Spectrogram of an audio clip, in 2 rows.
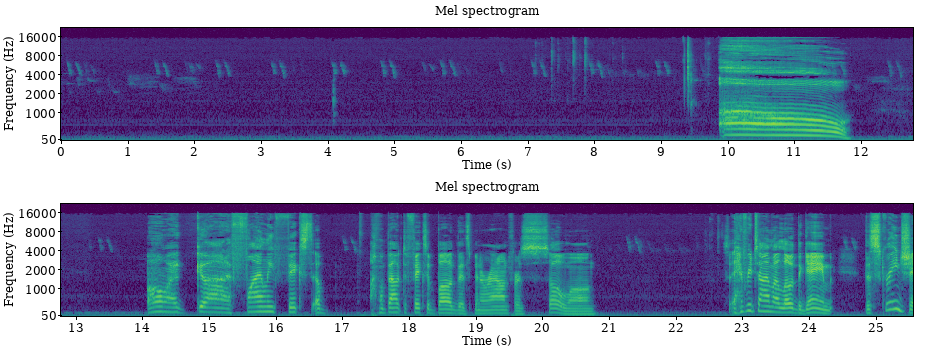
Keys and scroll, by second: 7.0-8.2 typing, 23.3 super+r, 23.5-24.4 typing.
